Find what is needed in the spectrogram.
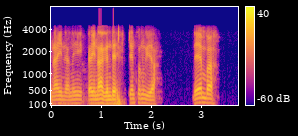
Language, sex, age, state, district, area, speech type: Bodo, male, 30-45, Assam, Udalguri, rural, conversation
